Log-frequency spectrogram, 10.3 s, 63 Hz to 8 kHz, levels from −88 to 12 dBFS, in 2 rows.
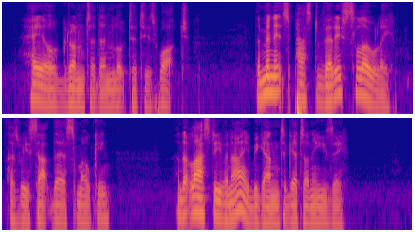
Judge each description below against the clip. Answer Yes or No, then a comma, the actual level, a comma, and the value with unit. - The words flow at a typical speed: Yes, average, 150 wpm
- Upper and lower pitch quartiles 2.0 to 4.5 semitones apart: No, average, 5.0 semitones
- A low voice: Yes, very low, 95 Hz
